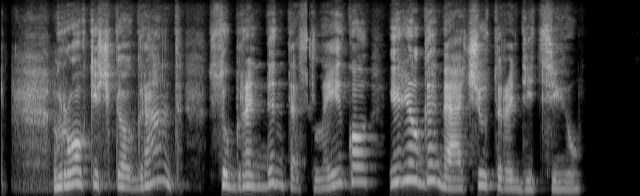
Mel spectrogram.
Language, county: Lithuanian, Vilnius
